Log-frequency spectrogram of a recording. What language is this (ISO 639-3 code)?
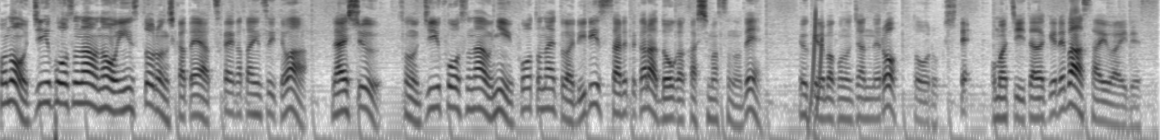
jpn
